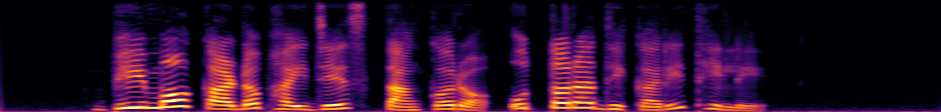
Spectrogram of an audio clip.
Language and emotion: Odia, neutral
